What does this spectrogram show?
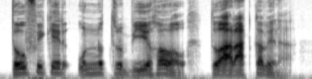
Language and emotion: Bengali, neutral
